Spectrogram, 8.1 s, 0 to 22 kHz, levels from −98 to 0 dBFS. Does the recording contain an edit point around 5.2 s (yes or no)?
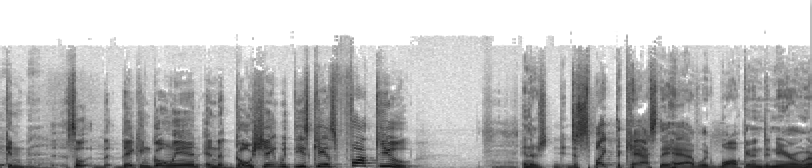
yes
